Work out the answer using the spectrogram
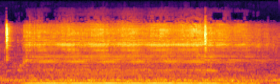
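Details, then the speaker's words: Harbor Freight rotary rock tumbler on day six, fine grit: low rumble with uneven rubbing and knocking several times a second; barrel lid seal popped loose, barrel tracking off, belt apparently broken; belt to be replaced. "what happened is when I had two pennies in the top worked its way loose even though even though the nut was on there tight somehow the ceiling here popped out and you can see how it started tracking like that so apparently it broke the belt"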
